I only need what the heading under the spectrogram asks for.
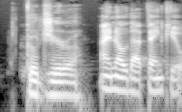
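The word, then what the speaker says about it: ゴジラ: alright you in Japanese his name is pronounced koji Gojira I know that thank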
